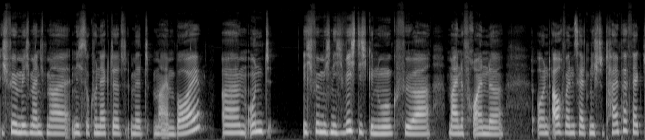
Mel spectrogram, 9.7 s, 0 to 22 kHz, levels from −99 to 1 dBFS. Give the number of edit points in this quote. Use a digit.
2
